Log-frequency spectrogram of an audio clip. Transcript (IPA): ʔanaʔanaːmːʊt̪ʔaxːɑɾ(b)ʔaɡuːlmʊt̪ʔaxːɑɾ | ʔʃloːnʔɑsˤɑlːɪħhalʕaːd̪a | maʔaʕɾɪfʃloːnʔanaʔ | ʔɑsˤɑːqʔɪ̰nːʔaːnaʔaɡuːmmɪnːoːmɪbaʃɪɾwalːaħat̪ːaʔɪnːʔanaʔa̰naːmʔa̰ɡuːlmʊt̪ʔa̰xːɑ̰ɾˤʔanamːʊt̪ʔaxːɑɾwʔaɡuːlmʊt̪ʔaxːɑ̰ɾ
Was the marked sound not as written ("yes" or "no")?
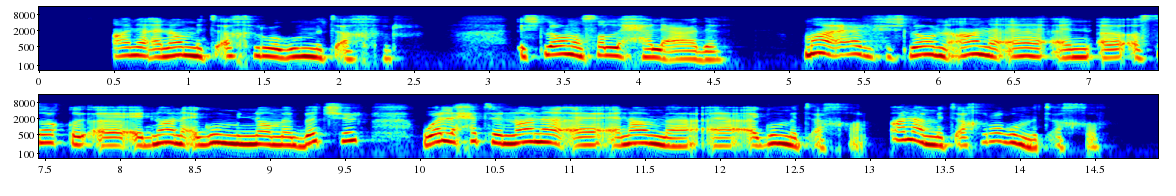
yes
